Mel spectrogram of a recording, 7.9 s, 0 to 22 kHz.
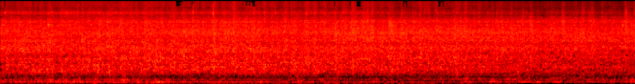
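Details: Hornby R.372 Class A4 "Seagull" model locomotive, tender drive, running after repair: smooth, even whir with steady rail rumble, no knocks, stalls or surging. Stop-start running was likely from excess axle oil spoiling electrical pickup. Runs fine and quiet.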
